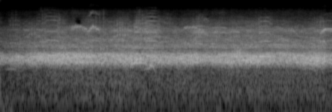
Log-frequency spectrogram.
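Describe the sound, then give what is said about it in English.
A large flock of hooded cranes at a wintering reserve on Kyushu, Japan, calls together around sunset in a steady, dense chorus, overlapping bugling voices filling the air continuously at a fairly loud level with no pauses. “Most of the world's hooded cranes winter at one reserve on Japan's southern island of Kyushu, calling together around sunset.”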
